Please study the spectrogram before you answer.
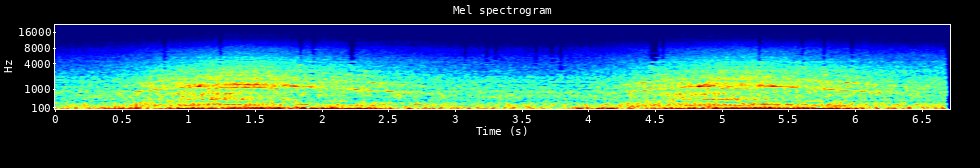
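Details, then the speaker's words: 2013 Ford F-150 with A/C on: thin whine rising and falling over engine each time A/C engages, disappearing when A/C is switched off; failing A/C compressor, to be replaced; high-speed cooling fan complaint. "you guys hear the compressor i'll come in and shut off the ac all right now let's listen for it see it went away right let me kick on the ac hear it"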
